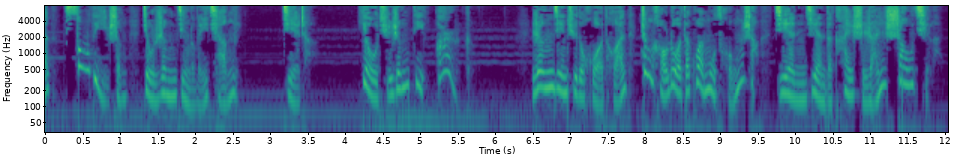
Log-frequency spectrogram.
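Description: A woman narrating a serialized audiobook, animated and acting out each character. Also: on the low side, slightly rough, dry recording. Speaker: storyteller.

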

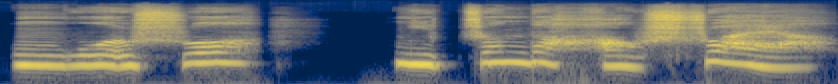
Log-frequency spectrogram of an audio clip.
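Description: A dazed, sweet young man who has had too much to drink, as a woman reader puts him on. He talks slowly, slurring and mumbling, in a raised, airy voice. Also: high voice, bright, forceful tone, no room sound, studio quality, voice pushed up, heavily acted. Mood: tipsy. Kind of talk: audiobook character voice.

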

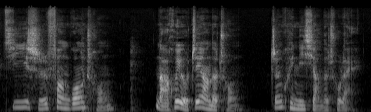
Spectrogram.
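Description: A proud young noblewoman with a sharp tongue, voiced by a male narrator. She talks in teasing, haughty retorts, and her voice is a little husky. It sounds like a storybook recording. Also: fairly high pitch, sing-song, moderate pace, voice pushed up. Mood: exasperated. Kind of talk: audiobook character voice.

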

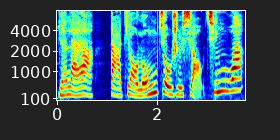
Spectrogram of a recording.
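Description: A woman telling a bedtime story to children in a warm, sing-song way. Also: on the high side, animated, slow, dry recording. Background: faint music.

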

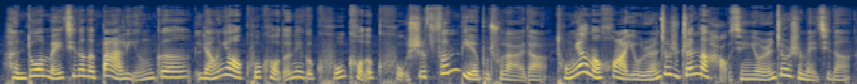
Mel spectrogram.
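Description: A woman hosting a solo podcast on psychology, talking in an earnest, chatty way with lots of soft sentence particles as she gives advice. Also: fairly high pitch, very animated, fairly quick, few pauses, dry recording. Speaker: podcast host.

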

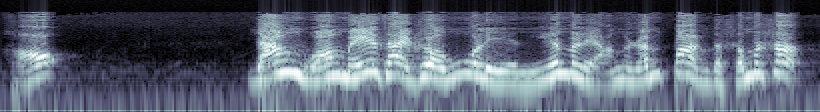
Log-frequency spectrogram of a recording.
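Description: Lady storyteller doing a loud bully of a warrior guy, demanding and threatening, huskyish. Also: sits high, animated, moderate pace, husky, heavily acted. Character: rough bullying male warrior interrogator.

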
